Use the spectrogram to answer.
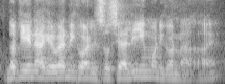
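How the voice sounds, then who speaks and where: Man, live podcast co-host, energetic, slightly high pitch. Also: racing, vocal fry. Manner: energetic, greets viewers and runs a word game. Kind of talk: live-streamed podcast chat.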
